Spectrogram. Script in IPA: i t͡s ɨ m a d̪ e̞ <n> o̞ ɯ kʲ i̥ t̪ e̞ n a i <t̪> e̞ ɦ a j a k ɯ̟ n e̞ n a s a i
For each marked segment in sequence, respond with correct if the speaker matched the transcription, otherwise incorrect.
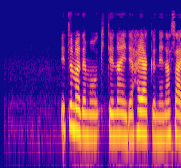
incorrect: m, incorrect: d̪

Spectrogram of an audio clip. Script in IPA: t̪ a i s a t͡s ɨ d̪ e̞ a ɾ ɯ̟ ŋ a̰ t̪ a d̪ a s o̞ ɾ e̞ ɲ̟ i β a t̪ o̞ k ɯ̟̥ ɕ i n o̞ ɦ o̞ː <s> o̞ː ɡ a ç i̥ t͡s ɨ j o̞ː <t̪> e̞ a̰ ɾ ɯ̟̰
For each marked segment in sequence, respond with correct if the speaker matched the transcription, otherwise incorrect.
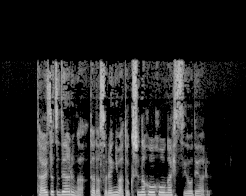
incorrect: h, incorrect: d̪

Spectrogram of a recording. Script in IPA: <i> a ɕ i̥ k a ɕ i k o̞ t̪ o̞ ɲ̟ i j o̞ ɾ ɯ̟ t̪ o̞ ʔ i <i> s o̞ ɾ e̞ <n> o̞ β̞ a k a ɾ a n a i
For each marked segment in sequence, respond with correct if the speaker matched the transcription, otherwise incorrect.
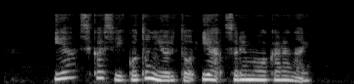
correct, incorrect: a, incorrect: m

